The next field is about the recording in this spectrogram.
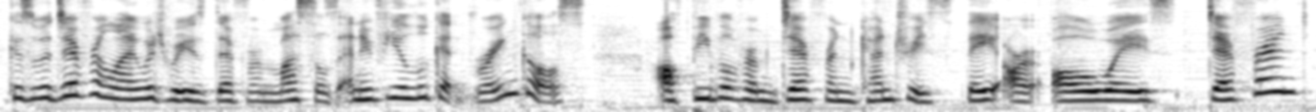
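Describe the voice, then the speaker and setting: A woman with a Russian accent leads an online English lesson, with a voice that sits a little high. She acts out example phrases with big swings in intonation. Light background music plays under her voice. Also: fast talker. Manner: lively, demonstrating phrases with exaggerated intonation. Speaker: English teacher.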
